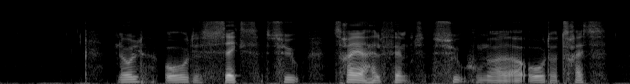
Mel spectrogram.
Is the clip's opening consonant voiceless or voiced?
voiced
